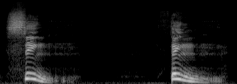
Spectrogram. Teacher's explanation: You'll just hear the tiniest click at the end of sing and thing. And that's just where you're releasing the tongue from its position from the top of your mouth, but nowhere is coming through. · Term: little click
